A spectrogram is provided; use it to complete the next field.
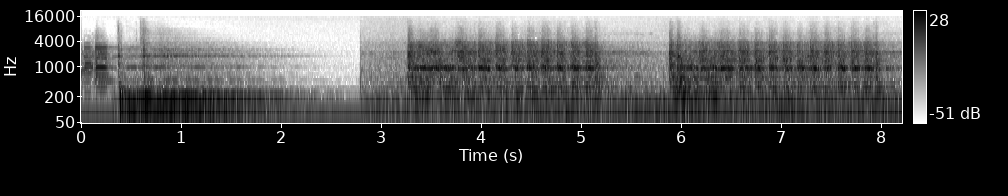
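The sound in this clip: Car engine cranking and firing up after stalling: a whirring crank fades out, then the engine catches with a loud rough roar that surges again toward the end, with no voices.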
